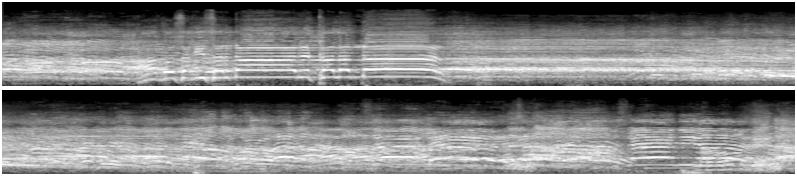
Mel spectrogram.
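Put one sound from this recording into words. A large crowd of men chants loudly together.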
